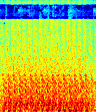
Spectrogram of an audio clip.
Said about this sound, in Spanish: los francotiradores de la policía abrieron fuego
